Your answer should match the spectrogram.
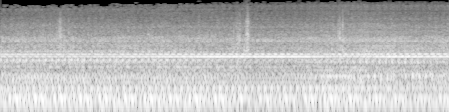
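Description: A vehicle engine idling steadily, with a steady high-pitched tone over the hum and a few faint clicks.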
